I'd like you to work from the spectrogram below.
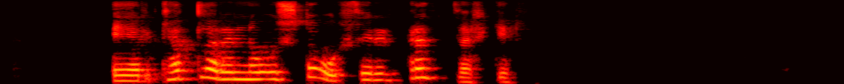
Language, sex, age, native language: Icelandic, female, 40-49, Icelandic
